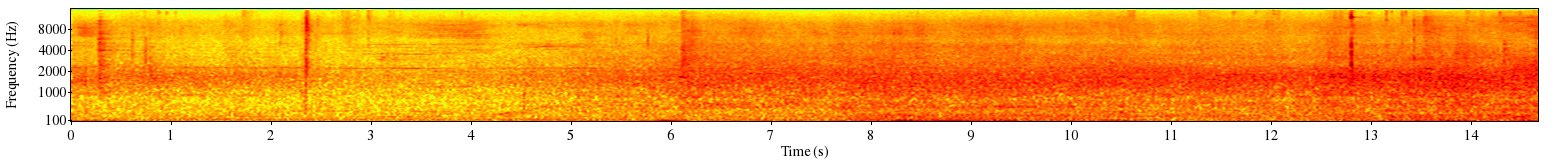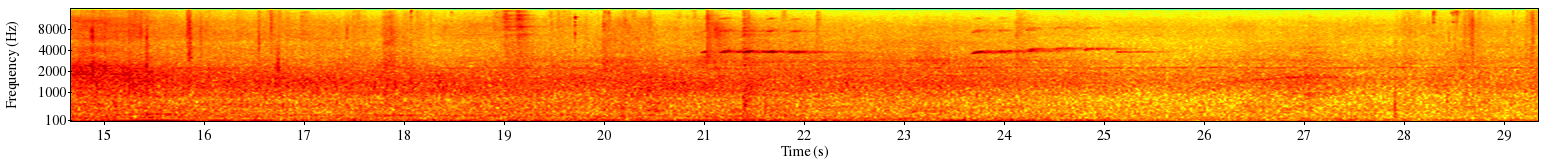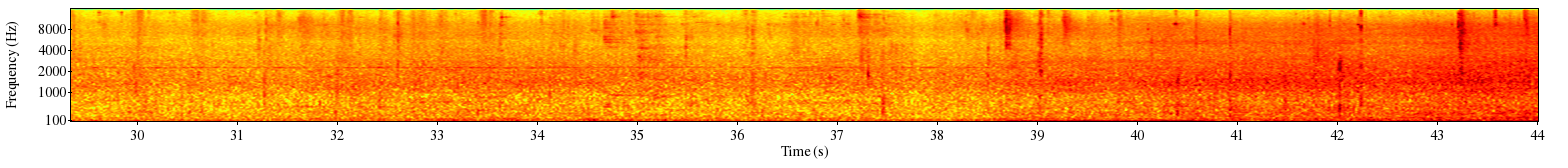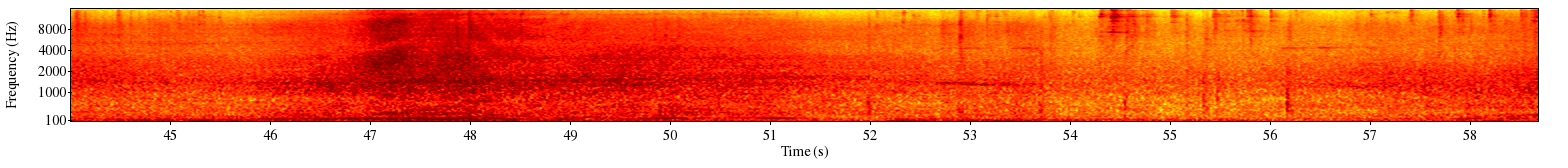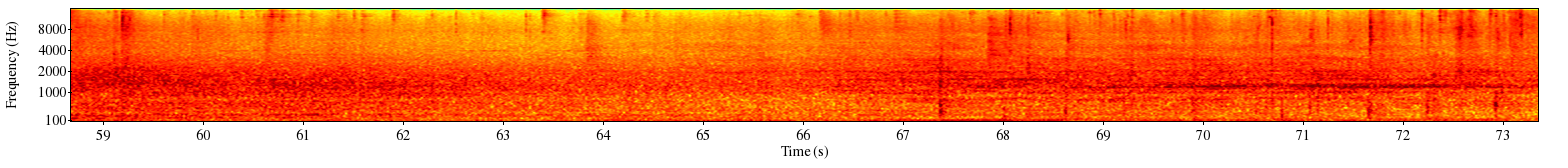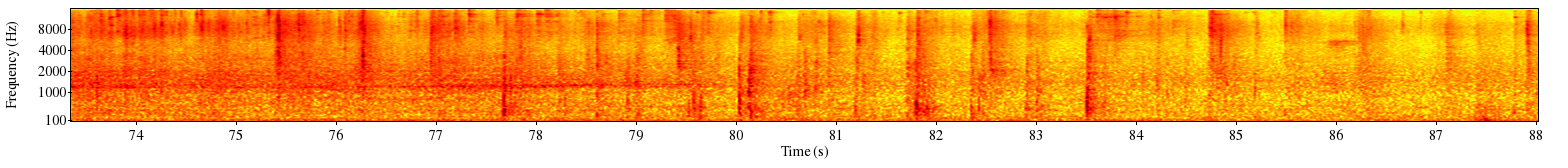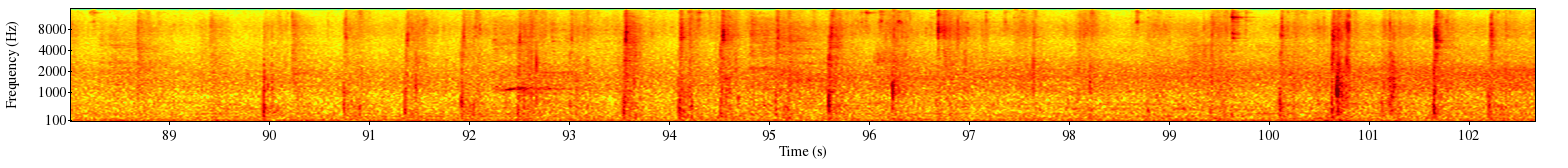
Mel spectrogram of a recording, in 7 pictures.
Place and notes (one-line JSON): {"title": "stairs, Via Giacomo Ciamician, Trieste, Italy - street walk", "date": "2013-09-07 15:55:00", "description": "day walk in Via Giacomo Ciamician, down the stairs into Via del Capuano\n(SD702, DPA4060)", "latitude": "45.65", "longitude": "13.77", "altitude": "34", "timezone": "Europe/Rome"}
